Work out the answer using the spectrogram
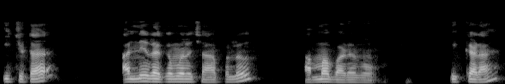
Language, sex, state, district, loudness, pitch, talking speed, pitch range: Telugu, male, Andhra Pradesh, Visakhapatnam, -22 LUFS, 125 Hz, 70 wpm, 110-130 Hz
